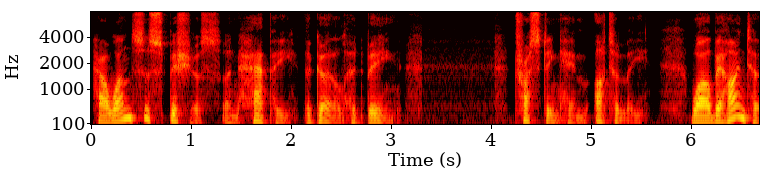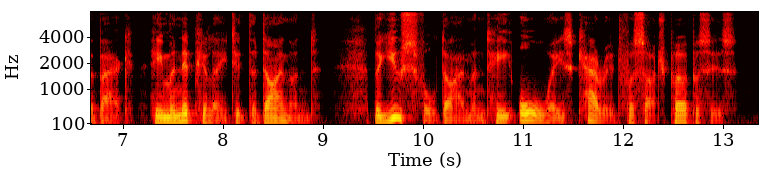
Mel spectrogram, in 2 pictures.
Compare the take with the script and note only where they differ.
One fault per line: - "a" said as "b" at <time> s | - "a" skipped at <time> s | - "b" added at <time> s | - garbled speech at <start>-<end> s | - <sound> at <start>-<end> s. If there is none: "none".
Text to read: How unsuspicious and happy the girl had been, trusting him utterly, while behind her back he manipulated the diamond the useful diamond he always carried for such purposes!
none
